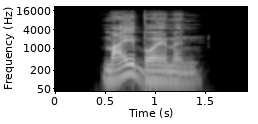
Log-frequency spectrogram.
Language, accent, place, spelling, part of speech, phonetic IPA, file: German, Germany, Berlin, Maibäumen, noun, [ˈmaɪ̯ˌbɔɪ̯mən], De-Maibäumen.ogg
- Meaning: dative plural of Maibaum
